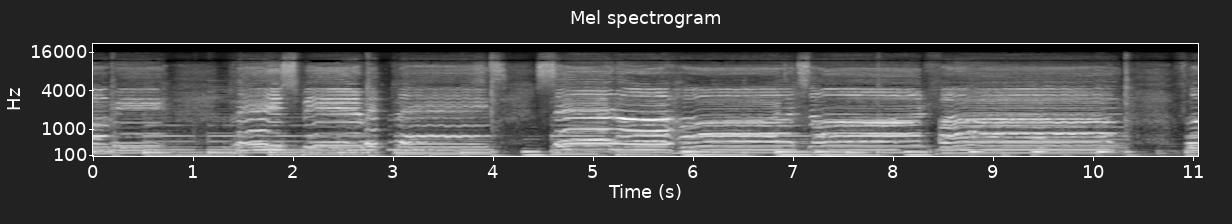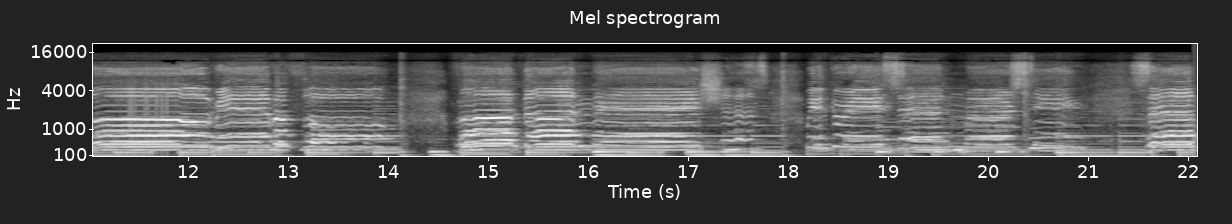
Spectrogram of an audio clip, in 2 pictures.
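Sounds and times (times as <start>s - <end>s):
acoustic guitar: 0.0s - 22.0s
voices singing in harmony: 0.0s - 22.0s.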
